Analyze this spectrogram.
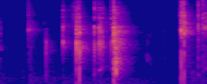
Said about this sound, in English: You're going to open a can. Okay, let's open and then I'll explain.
